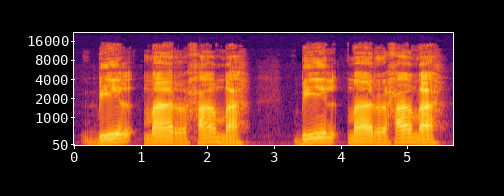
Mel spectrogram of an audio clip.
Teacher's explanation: Ya, taknya berubah menjadi ha karena ini tak marbutoh. Fil ardi, fil ardi dihentikan jadi fil ard, fil ard.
